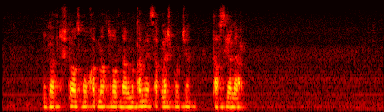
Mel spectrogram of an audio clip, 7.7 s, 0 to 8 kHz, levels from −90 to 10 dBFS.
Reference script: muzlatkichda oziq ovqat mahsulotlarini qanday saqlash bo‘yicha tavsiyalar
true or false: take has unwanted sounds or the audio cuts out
false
